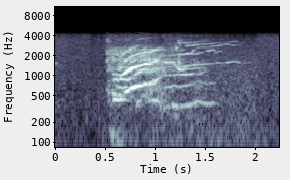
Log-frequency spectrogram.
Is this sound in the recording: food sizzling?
no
